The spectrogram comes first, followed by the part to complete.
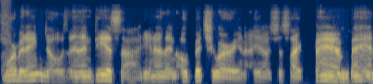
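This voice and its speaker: Recorded dry and close with no echo, a man with an American accent speaks at medium pitch in a bright, sharp tone with fairly even intonation. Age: 60s. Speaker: heavy metal vocalist. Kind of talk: casual interview.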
